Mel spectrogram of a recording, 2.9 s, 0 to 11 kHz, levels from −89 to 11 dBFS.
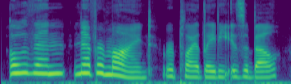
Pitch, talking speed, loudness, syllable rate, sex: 245 Hz, 145 wpm, -15 LUFS, 4.8 syllables/s, female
